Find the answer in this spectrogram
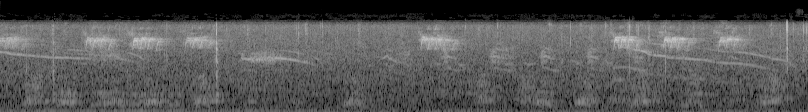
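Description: Birds calling outdoors: short high chirps in groups of two or three, and a few thin whistles that slide down in pitch, over a faint steady low hum.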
